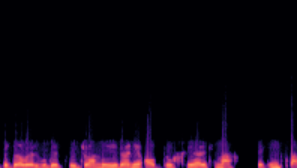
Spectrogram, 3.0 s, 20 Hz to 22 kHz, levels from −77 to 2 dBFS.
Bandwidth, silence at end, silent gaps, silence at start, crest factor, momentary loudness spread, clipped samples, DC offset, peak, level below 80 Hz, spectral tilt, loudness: 5.2 kHz; 0 s; none; 0.05 s; 14 dB; 5 LU; under 0.1%; under 0.1%; -8 dBFS; -70 dBFS; -9 dB/octave; -22 LUFS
